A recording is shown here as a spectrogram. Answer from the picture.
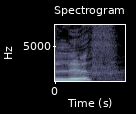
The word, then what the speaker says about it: Louvre: And yeah, while this movie started with her in the Louvre, is that how you pronounce it? – Yeah, that's right.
